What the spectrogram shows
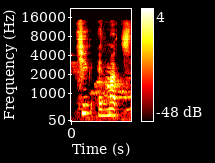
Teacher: dimulai dengan bunyi berhenti dengan udara yang terbentuk di belakang artikulator yang kemudian dilepaskan melalui saluran sempit sebagai frikatif, atau bukan ledakan bersih seperti yang dilakukan berhenti.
